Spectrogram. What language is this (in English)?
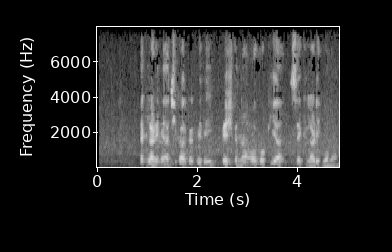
Urdu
